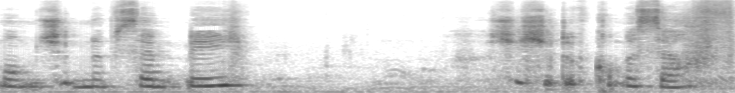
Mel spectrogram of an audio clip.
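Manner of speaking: tearful voice. A man recalls lying paralysed on the kitchen floor for two days, crying. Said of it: "Now you're crying".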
